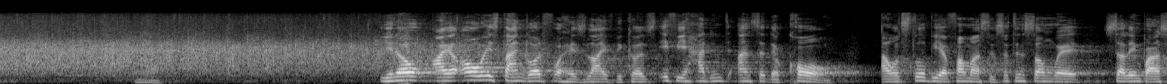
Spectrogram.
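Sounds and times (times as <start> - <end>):
audience clapping: 0.0 - 5.9
speech: 3.8 - 11.6.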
